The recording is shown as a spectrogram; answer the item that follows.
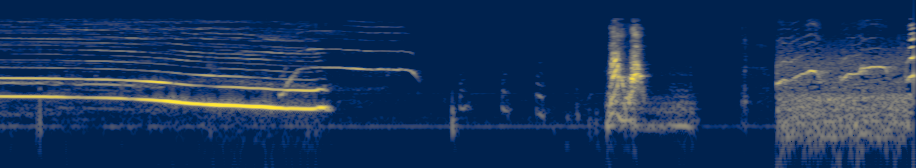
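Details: Puppy howling: a long, clean, falling tone that bends upward at the end, then near silence with faint clicks, a brief noisy burst, and short arched yips over background noise.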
